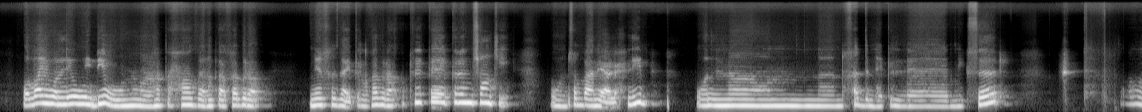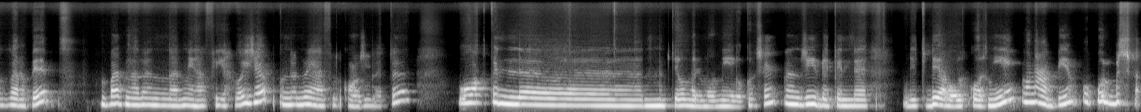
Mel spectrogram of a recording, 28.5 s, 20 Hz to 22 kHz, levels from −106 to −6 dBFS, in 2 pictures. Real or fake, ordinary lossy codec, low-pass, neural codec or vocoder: fake; none; 19.8 kHz; autoencoder, 48 kHz, 32 numbers a frame, DAC-VAE, trained on Japanese speech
